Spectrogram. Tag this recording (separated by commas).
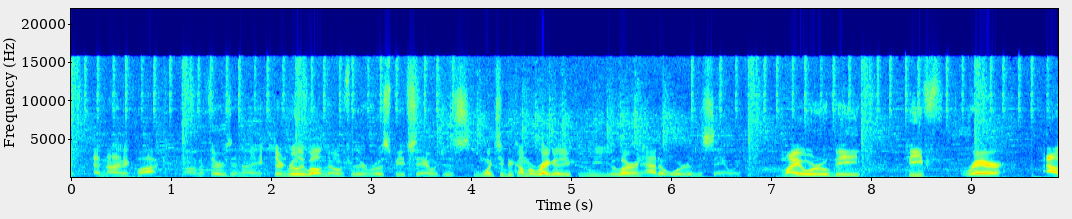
Music, Speech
